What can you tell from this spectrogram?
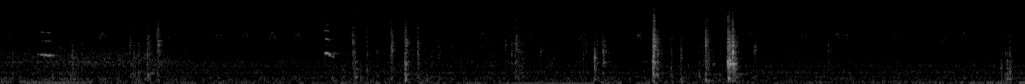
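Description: A few sharp knocks and clicks from a wooden board being shifted and set on folding workbenches, with faint bird chirps in the first few seconds.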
